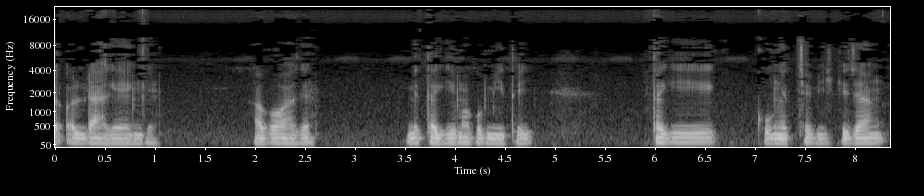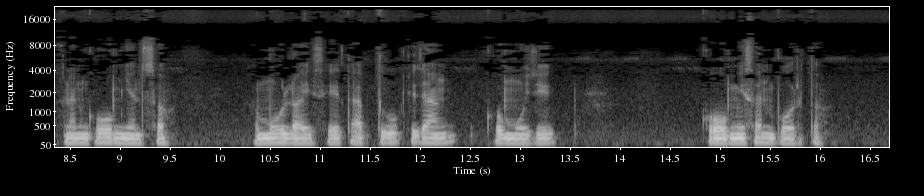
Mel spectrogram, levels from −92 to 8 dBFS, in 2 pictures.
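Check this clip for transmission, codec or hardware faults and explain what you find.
Throughout the speech there is a ringing, washy quality with hiss that swells and fades with the sound, likely WMA compression, where coarse quantisation across long transform blocks smears noise audibly.

Single sharp clicks at 4.12 s and 14.36 s are likely dropped samples: a couple of samples vanish, so the waveform jumps abruptly without removing any audible sound.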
